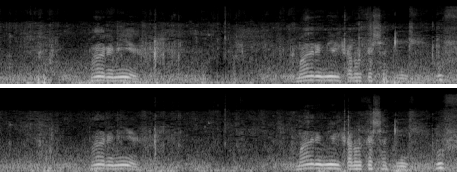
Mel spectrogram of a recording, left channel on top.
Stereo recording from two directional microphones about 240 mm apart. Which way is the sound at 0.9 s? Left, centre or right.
Centre.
